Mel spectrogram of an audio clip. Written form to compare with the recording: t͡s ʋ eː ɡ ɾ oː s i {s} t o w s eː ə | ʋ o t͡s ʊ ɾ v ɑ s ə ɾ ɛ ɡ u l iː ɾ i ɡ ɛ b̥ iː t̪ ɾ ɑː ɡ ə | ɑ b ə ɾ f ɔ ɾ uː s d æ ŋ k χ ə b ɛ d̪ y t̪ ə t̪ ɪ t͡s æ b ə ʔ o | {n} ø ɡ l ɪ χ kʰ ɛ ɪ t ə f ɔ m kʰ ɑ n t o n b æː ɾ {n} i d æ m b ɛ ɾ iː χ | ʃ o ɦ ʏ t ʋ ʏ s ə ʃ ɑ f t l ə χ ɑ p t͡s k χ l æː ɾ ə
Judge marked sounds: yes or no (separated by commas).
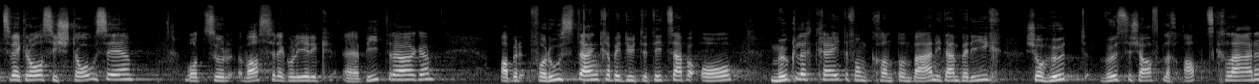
no, no, yes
